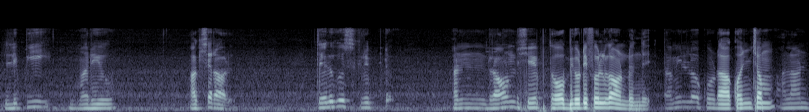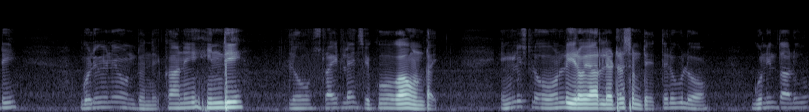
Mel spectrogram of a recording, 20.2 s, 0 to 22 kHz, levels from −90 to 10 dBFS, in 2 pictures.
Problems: constant background noise, low volume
